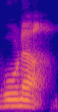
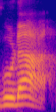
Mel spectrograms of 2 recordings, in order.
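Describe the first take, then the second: First: The middle consonant is an n sound. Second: The middle consonant is a d sound. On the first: The speaker calls it wrong. "not guna" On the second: The speaker calls it right. "No, darling, guda"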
